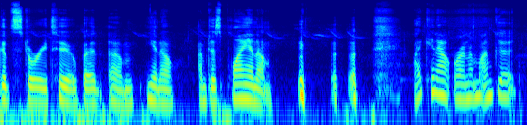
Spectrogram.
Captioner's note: laughing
